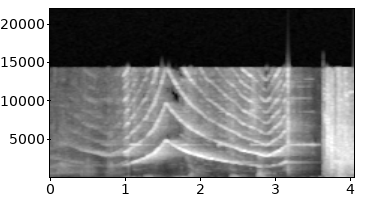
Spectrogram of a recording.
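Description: Electronic alarm wailing, its pitch sweeping up, then down, then up again before it cuts off. It is the alarm that goes off when a wrong code is entered on the password safe. Near the end comes a sudden loud burst of noise and music.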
